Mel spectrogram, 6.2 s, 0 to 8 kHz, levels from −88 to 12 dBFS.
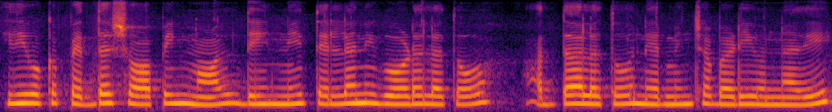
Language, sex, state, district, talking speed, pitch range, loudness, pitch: Telugu, female, Telangana, Hyderabad, 105 wpm, 215-240 Hz, -14 LUFS, 225 Hz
